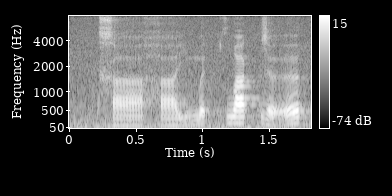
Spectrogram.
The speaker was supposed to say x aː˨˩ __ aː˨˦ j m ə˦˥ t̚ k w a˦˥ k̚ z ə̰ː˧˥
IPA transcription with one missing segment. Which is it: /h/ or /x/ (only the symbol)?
h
